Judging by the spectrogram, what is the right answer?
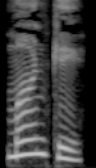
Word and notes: ಮಾಣ್ಕೆ: Kannada

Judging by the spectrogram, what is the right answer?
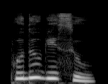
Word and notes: ಪುದುಗಿಸು: kannada

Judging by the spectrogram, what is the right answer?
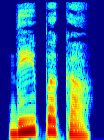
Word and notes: ದೀಪಕ: dīpaka

